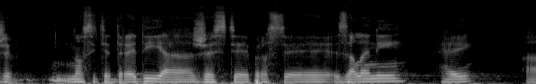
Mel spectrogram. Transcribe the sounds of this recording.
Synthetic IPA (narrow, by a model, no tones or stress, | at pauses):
ʒɛnɔsiːcɛd̪ɾɛd̪iaʒɛscɛpɾɔscɛzɛlɛniː | ɦɛj | ʔa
